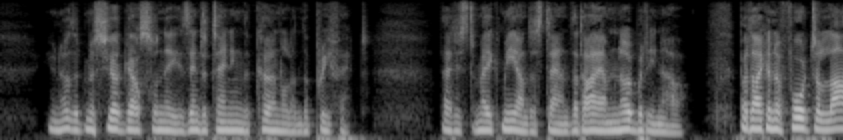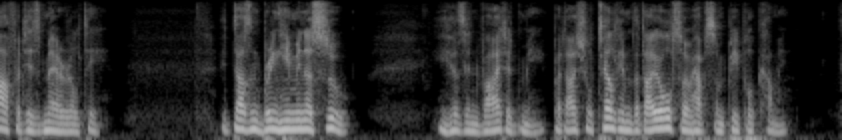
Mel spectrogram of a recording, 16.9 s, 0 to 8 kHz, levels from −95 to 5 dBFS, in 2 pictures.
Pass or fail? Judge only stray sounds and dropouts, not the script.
pass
